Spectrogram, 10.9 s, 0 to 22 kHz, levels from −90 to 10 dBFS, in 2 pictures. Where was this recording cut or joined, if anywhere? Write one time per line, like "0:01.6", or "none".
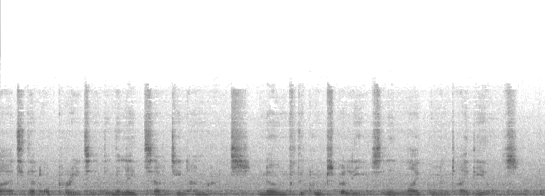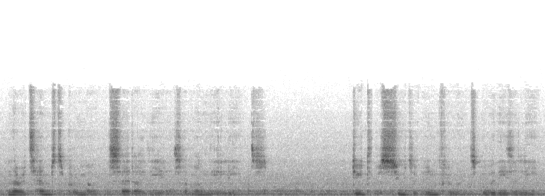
0:02.6
0:05.5
0:09.2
